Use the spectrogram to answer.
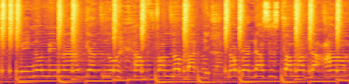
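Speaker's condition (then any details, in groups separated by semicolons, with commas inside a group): No condition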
